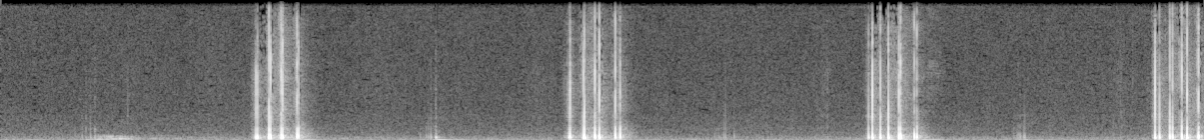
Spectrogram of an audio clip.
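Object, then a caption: Foam squishy toast toy. Fingernails poke dents into a thick, solid, sticky foam squishy toast while fingers press and squeeze its top. Four loud, bright sticky crackles, like peeling tape, come at a steady, unhurried pace. Soft, dull taps and squishes sound in the quiet gaps between them.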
